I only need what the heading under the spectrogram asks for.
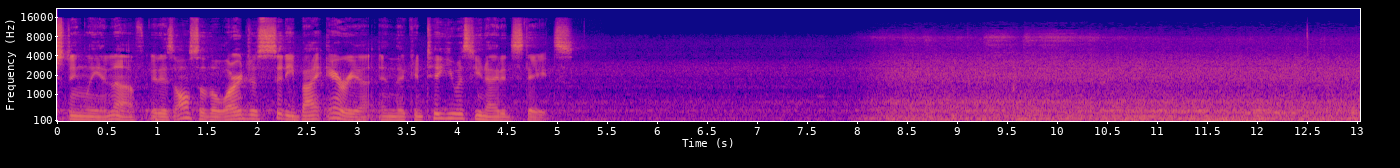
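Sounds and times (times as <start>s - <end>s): rumble of wheels on rails: 7.8s - 13.0s.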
